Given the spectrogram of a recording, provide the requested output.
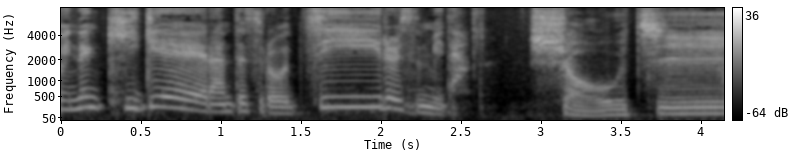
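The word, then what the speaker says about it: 手机: 네, 휴대전화를 중국어로는 手机 라고 하는데요. 手机. 네, 여기서 手 는 손이라는 뜻을 가지고 있어요. 네, 손 숫자를 말하는데 네. 손으로 그다음에 들고 있는 기계란 뜻으로 지를 씁니다. 手机.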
